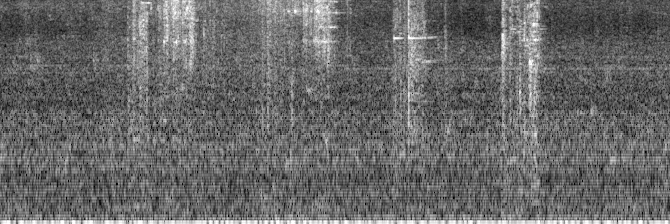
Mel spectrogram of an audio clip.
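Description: Short clicks sound as items are picked up.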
